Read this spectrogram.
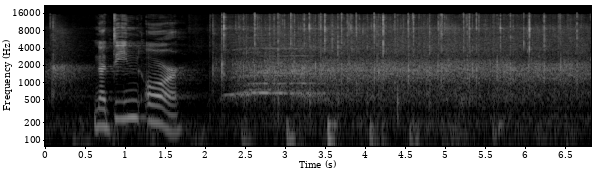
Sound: audience applauding

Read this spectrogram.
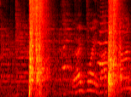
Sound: teeter totter slamming

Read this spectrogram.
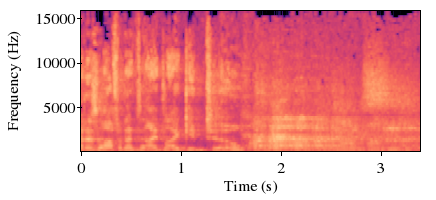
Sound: audience laughing

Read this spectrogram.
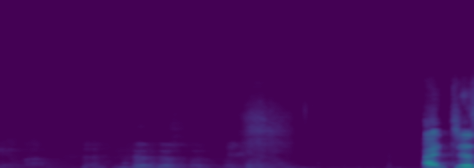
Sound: attendees laugh

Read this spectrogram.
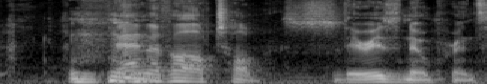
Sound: chuckling

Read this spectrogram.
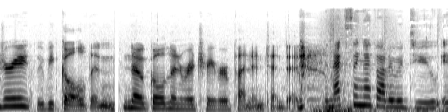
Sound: laughs

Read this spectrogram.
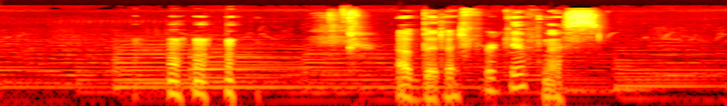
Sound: chuckling

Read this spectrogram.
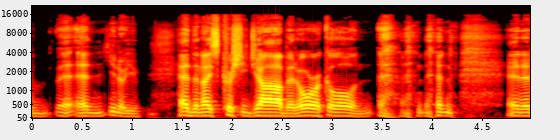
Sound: chuckles

